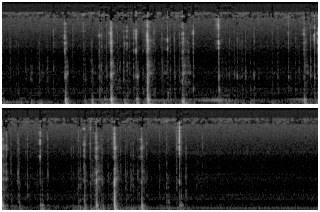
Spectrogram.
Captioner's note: typing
